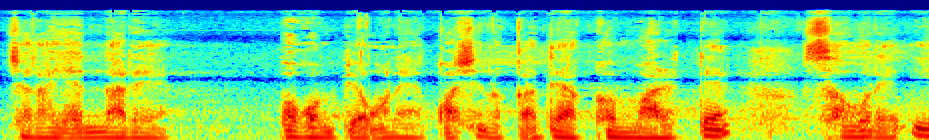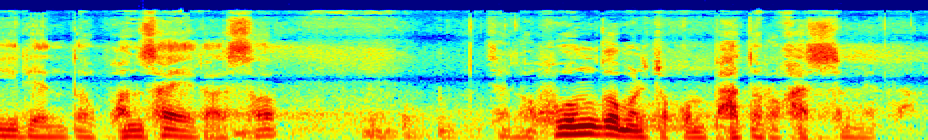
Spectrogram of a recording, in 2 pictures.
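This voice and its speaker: In a reverberant church sanctuary, a man in his sixties preaches an early-morning sermon with a Gyeongsang Korean accent. His fairly low voice moves at a moderate pace, animated and emphatic, repeating short, punchy phrases and at times dropping to a whisper.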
